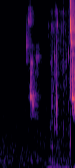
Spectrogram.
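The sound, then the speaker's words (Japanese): Soft water sounds of hot water during ear cleaning: a few wet drips and gentle sloshing splashes arrive in irregular bursts after a moment of silence, ending with a slightly louder splash. “それに、水音も聞こえて、癒し効果も抜群だよ。”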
